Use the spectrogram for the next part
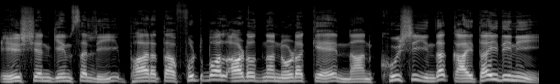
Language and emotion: Kannada, happy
